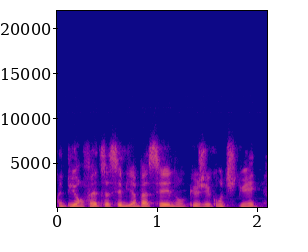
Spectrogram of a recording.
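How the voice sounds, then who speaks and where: A man's voice: lowish voice, steady tone, quick pace, a little mellow, breathy edge, dry recording. A man in his thirties, a comedian guest, chatting easily over a video call from home, laughing often. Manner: easygoing, laughs often, many fillers. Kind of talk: relaxed interview chat. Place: small room at home. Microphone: earphone headset on video call. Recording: slightly dull call audio.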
